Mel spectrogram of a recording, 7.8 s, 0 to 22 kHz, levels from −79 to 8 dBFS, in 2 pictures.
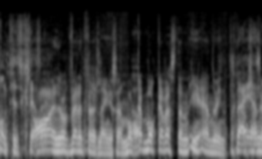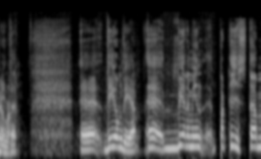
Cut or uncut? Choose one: uncut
